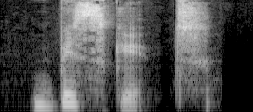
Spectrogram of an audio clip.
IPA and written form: ˈbɪskɪt (biscuit)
